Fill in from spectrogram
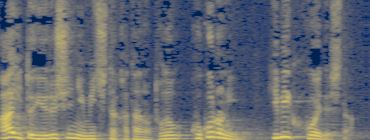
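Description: A middle-aged man, a pastor, giving a slow and earnest personal testimony as a sermon. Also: high-pitched, sing-song, breathy edge. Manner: slow, earnest, confessional delivery. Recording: long hall reverb.

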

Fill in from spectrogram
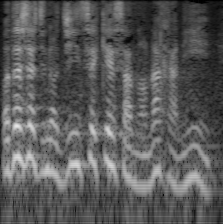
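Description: A man from Osaka, Japan preaching a sermon as a pastor, earnest and conversational with gentle humor. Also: a little high, animated, measured pace, breathy edge. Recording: long hall reverb.

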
